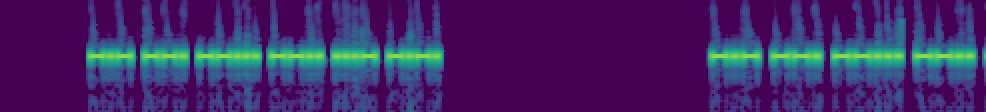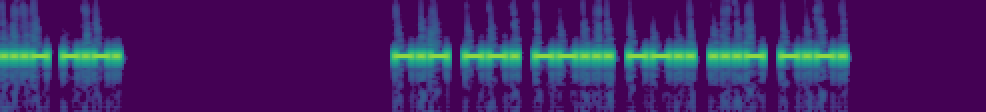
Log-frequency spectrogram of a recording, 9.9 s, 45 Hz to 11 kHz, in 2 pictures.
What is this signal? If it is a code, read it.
Morse code, heard as a keyed tone, about 44 wpm, 700 Hz. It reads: KG7ZVC KG7ZVC KG7ZVC
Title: Speed Racing - USA 2x3 Call Signs 35wpm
